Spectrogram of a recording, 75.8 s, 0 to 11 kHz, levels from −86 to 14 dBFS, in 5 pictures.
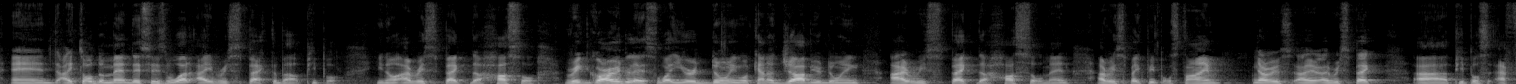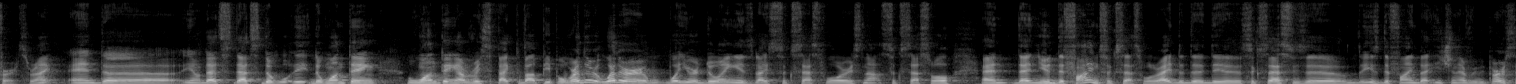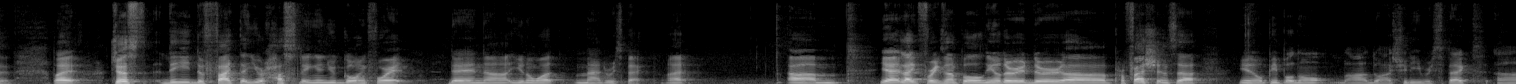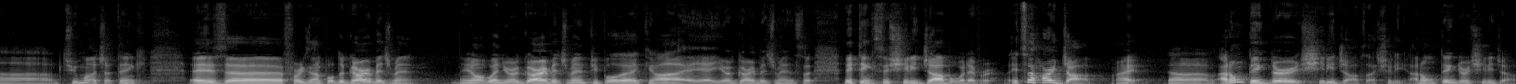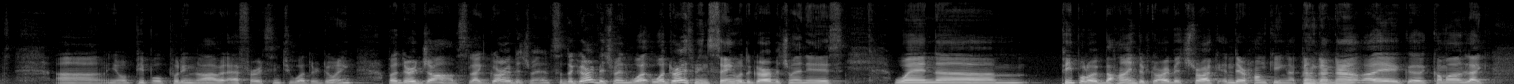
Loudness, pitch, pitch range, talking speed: -23 LUFS, 130 Hz, 115-150 Hz, 190 wpm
